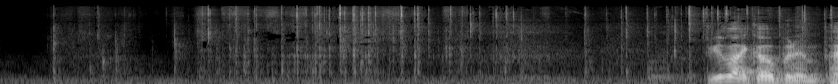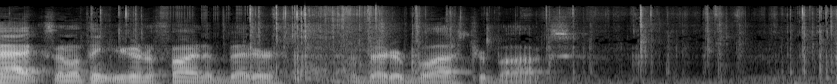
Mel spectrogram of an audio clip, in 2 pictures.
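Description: A foil wrapper crinkles and tears open.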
